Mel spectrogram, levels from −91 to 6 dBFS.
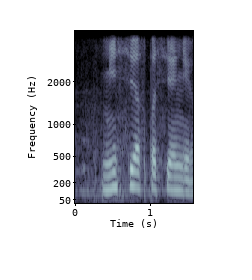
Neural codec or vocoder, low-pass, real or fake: vocoder, 22.05 kHz, 80 mel bands, Vocos; 3.6 kHz; fake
